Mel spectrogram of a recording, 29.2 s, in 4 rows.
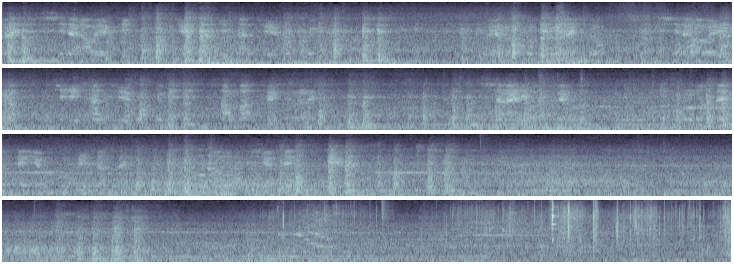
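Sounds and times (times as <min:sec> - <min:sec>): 
Joban Line local train running toward Toride, heard on board: 0:00.0 - 0:29.1
sharp bright clicks and squeaks: 0:24.6 - 0:29.1.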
